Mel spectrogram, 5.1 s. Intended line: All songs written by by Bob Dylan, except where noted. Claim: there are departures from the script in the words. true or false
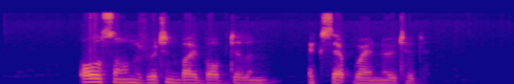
true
